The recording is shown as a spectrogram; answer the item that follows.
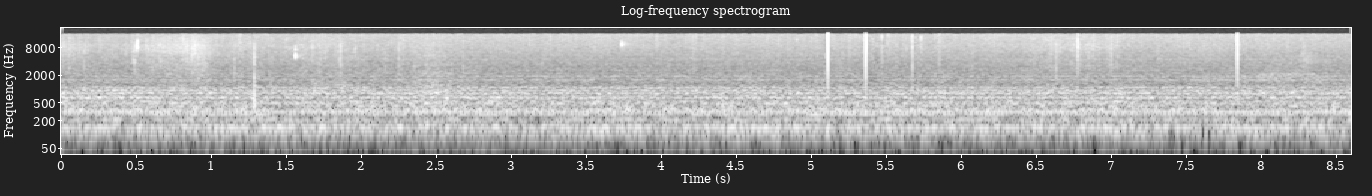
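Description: A steady low mechanical hum, unchanging throughout, with a couple of faint sharp clicks about five seconds in and again near the end.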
